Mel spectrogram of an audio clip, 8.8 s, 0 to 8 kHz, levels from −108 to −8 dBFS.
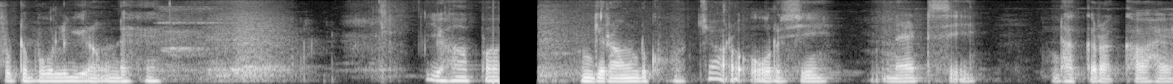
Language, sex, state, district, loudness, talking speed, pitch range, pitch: Hindi, male, Uttar Pradesh, Muzaffarnagar, -20 LUFS, 100 wpm, 115-130 Hz, 120 Hz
